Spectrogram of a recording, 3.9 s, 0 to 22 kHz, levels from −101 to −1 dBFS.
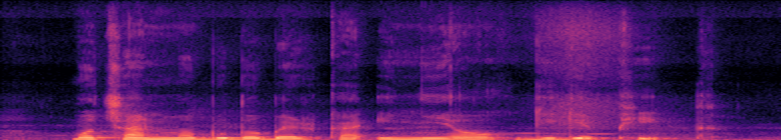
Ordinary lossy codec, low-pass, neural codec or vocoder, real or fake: none; none; none; real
